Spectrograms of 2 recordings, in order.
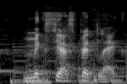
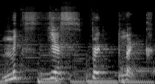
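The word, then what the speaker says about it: Mxyzptlk: use multiple dimensions, and I actually called it Mixia-Spitleg. So I spelled out the words, and I actually learned how to pronounce it. It was M-X-S-P-T-L-Y-K. Yep. Mixia-Spitleg.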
